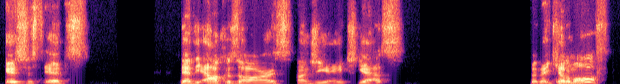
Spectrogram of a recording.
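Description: A man talks casually to his live-stream viewers, his voice hoarse and husky. He rambles, repeats himself and restarts his sentences often. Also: mid-range voice, lively intonation, measured pace. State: hoarse, voice going out. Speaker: livestream host.

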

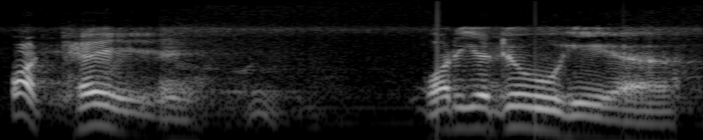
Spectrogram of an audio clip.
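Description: An actor playing a huge bearded pirate captain, blustering in archaic pirate talk in a 1950s radio drama. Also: male voice, medium pitch, animated, extremely slow, creaky, heavily acted. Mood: suspicious. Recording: noisy old 1950s radio recording, phone-like.

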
